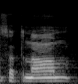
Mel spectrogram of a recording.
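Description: The two words are run together as one. The speaker calls it wrong. "कई इकट्ठा ही बोल जाते हैं"

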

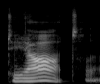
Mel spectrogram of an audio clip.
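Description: The A is stretched in an exaggerated, affected way. "indem man den Accent Circonflex besonders übertrieben ausspricht"

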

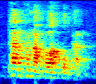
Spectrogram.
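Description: The words run together like one word. The speaker calls it right. "we like to say one sentence, even if it's very long, as one word"

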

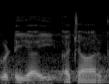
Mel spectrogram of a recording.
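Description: The 'aa' sound starts the second word, read quickly. The speaker calls it wrong. "ਇਹਨੂੰ ਵੀ ਕਈ ਵਾਰ ਤੇਜ਼ ਆਪਾਂ ਪੜ੍ਹਦੇ ਹਾਂ"

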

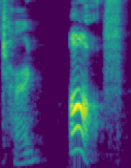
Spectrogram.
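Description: The stress falls on the word off. The speaker calls it right. "it's turn off"

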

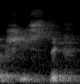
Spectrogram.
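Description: The word begins with a 'ch' sound. This is the standard form, not the Podhale one. "nie jest to"

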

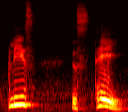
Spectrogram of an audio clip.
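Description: There is a break between the two words. The speaker calls it wrong. "Eso no lo hagas"

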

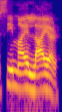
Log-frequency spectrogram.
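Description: The first vowel of lawyer sounds like 'lie'. "if someone speaks Indic languages, they will say liar"

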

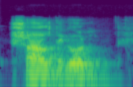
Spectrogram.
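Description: The name is given a French pronunciation. "when in French we would say"

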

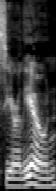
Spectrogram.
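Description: The name is said with English pronunciation. "but we say Sierra Leone"

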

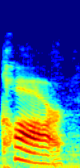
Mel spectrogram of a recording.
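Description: The word ends with an audible R sound. "nella pronuncia dell'inglese americano, la lingua si deve sollevare"

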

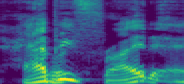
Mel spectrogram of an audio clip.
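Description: It is said in a neutral accent. The speaker calls it wrong. "Where's the Southern accent?"

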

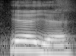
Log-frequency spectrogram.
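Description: It sounds dismissive and skeptical, meaning disagreement.

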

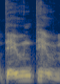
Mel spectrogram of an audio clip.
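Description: The syllables use an 'eu' vowel sound.

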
